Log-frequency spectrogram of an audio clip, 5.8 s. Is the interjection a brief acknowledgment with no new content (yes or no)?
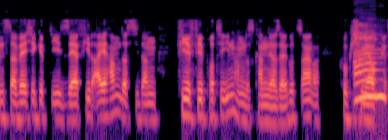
no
